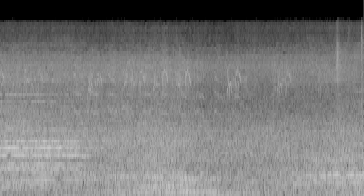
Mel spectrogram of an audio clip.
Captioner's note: birds chirping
